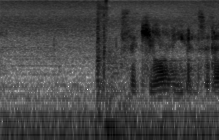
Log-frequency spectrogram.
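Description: A heavy weapon swings through the air with a whoosh.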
